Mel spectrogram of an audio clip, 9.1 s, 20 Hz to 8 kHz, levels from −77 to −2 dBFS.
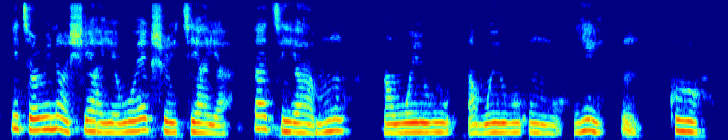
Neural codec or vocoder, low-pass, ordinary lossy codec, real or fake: vocoder, 22.05 kHz, 80 mel bands, WaveNeXt; 7.2 kHz; none; fake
